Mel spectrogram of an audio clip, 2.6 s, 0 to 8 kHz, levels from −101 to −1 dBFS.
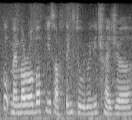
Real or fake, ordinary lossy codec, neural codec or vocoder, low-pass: real; AAC, 32 kbps; none; 7.2 kHz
